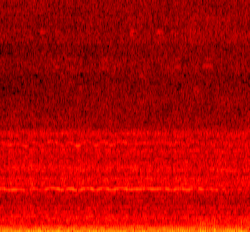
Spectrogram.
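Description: French alternative rock band playing live, with electric guitars, bass and drums in an instrumental passage without vocals.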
